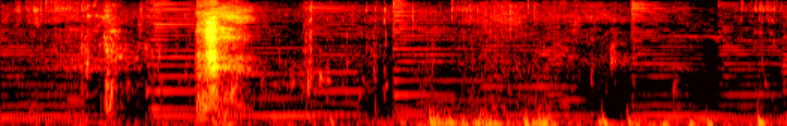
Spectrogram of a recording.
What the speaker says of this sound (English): One-handed paddling.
